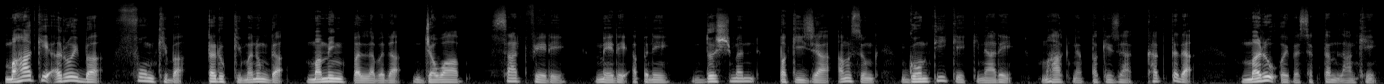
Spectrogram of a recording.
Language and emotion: Manipuri, neutral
